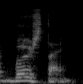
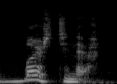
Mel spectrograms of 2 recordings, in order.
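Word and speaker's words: Bürstner: muito pro inglês né burstein na verdade não é burstein É burstner burstner então é diferente a pronúncia Então eu queria e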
